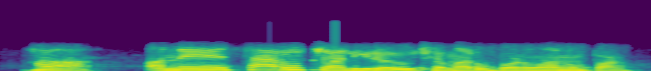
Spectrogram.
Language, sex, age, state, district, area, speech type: Gujarati, female, 45-60, Gujarat, Surat, urban, conversation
